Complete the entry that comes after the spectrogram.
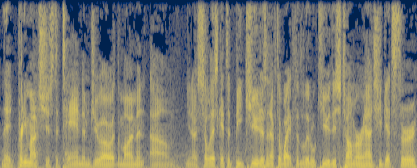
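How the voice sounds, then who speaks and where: Talking at a very fast pace, a man with an Australian accent uses a fairly low pitch. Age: 20s. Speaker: athletics podcaster and former athlete. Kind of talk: casual live-stream commentary. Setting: live stream. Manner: animated.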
